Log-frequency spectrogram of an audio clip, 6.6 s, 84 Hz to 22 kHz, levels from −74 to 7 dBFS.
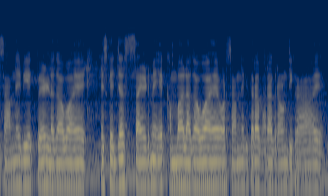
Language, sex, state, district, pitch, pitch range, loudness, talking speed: Hindi, male, Uttar Pradesh, Jyotiba Phule Nagar, 110 Hz, 110-115 Hz, -27 LUFS, 225 wpm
